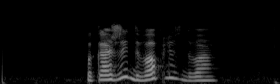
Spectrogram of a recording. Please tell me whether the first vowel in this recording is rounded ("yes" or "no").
no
